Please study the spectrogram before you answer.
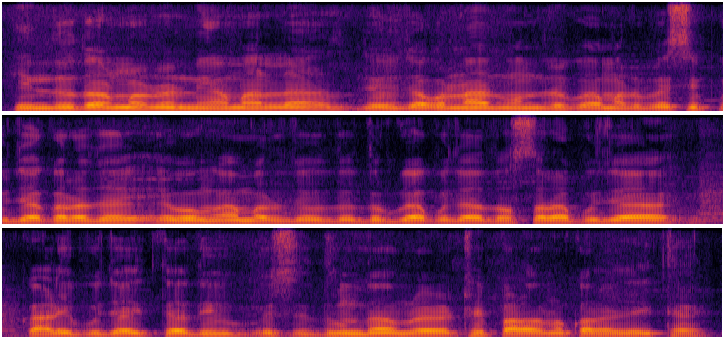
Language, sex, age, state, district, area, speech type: Odia, male, 45-60, Odisha, Cuttack, urban, spontaneous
